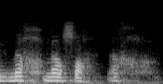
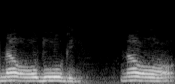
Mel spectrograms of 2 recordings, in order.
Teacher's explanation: الخاء مهموسة، الغين مجهورة · Term: الهمس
